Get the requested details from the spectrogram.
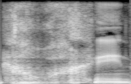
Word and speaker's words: Joaquin: Joaquin Phoenix.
